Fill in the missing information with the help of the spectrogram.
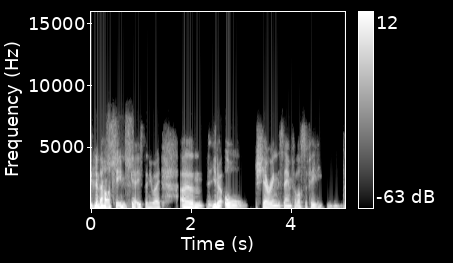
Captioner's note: laughs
